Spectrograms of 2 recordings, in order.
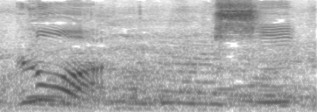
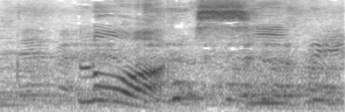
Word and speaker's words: Luo Xi: Just the pronunciation. How would it be? Ah, you wrote the name. Luo Xi. One more time? Luo Xi.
